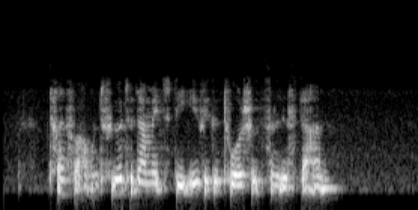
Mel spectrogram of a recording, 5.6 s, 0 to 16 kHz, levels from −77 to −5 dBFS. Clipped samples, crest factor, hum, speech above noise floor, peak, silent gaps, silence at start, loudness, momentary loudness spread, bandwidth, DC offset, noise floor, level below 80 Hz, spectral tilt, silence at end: under 0.1%; 16 dB; none; 37 dB; -2 dBFS; none; 0.65 s; -16 LUFS; 7 LU; 4.5 kHz; under 0.1%; -53 dBFS; -70 dBFS; -7.5 dB/octave; 1.1 s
